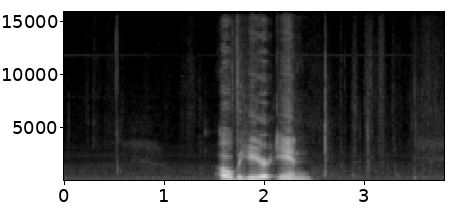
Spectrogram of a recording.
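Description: Paper pages rustle as they are turned.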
